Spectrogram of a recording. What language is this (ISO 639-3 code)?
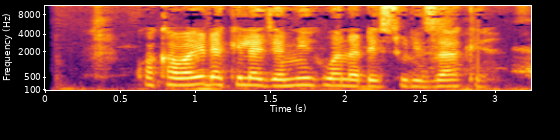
swa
